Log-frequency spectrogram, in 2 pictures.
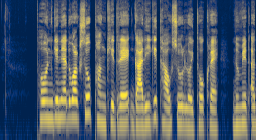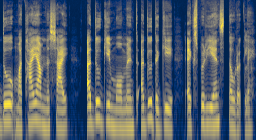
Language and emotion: Manipuri, neutral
